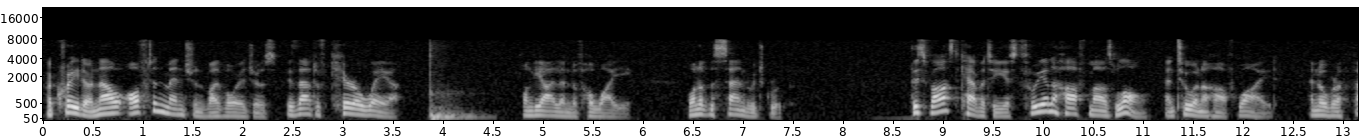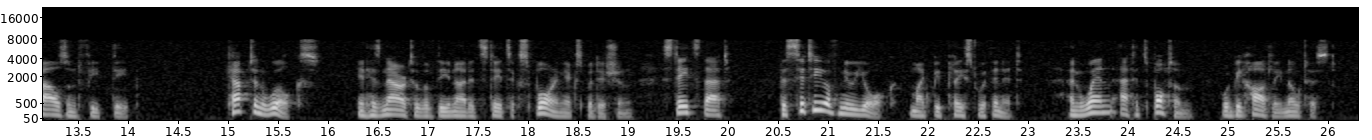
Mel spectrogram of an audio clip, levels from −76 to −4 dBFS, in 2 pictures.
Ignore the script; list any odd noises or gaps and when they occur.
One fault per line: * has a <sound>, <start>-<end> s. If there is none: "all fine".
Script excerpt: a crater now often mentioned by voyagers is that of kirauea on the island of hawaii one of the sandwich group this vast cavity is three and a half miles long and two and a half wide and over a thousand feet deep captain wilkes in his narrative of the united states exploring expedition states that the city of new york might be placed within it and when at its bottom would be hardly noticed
* has a thud, 3.8-4.6 s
